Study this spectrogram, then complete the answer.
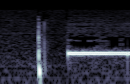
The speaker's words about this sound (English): Remember when every ring sounded different? They all sound the same now.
